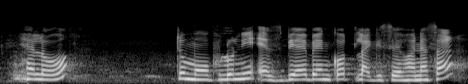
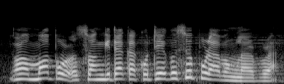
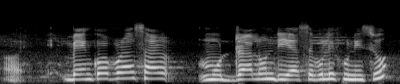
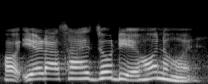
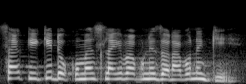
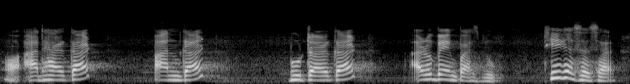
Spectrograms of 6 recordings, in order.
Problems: background sounds at intervals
